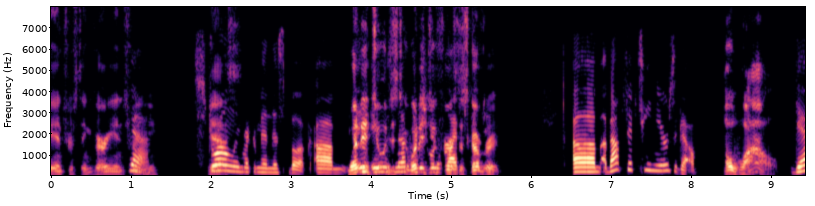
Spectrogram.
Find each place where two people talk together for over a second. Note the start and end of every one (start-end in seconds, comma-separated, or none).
3.7-5.6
